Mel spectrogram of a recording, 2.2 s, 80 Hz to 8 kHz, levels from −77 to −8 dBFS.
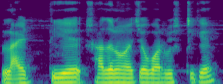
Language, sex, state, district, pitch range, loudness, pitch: Bengali, male, Tripura, West Tripura, 115-125 Hz, -16 LUFS, 120 Hz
